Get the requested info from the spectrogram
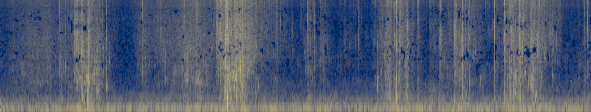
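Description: Shallow muddy water sloshing and splashing in irregular bursts as hands grope through it for a catfish, the loudest splash about three and a half seconds in.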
